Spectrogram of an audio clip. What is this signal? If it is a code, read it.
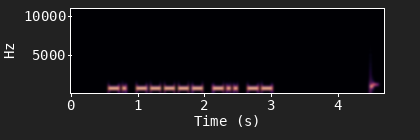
Morse code, heard as a keyed tone, about 22 wpm, 700 Hz. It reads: N0DM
